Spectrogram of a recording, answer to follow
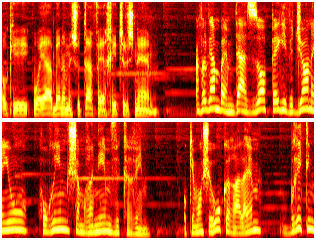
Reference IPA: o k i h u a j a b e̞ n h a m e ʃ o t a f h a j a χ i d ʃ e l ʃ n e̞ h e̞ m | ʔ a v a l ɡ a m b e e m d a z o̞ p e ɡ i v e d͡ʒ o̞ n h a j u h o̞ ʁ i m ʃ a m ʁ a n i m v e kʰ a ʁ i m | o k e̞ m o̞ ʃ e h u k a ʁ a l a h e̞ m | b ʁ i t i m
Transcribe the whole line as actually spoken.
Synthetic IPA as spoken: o k i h u a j a b e̞ n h a m e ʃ u t a f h a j a χ i d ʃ e l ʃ n e̞ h e̞ m | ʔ a v a l ɡ a m b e e m d a z o̞ p e ɡ i v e d͡ʒ o̞ n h a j u h o̞ ʁ i m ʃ a m ʁ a n i m v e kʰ a ʁ i m | o k e̞ m o̞ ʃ e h u k a ʁ a l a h e̞ m | b ʁ i t i m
